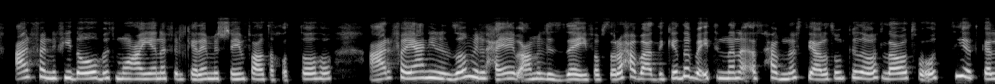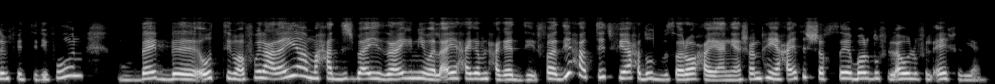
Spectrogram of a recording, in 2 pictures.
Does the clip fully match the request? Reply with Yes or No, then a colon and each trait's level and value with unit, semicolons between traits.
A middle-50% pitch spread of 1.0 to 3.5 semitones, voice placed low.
No: average, 3.2 semitones; very high, 260 Hz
